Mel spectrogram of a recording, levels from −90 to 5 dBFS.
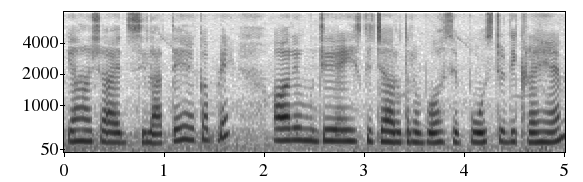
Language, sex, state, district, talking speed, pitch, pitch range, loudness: Hindi, female, Himachal Pradesh, Shimla, 190 wpm, 230 Hz, 215-250 Hz, -15 LUFS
